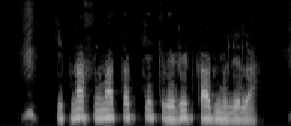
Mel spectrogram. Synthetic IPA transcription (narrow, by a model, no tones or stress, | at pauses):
kit̪nasimat̪ɐkːekɾeːɖiʈkaːɾɖmilelaː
